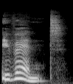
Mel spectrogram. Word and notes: event: British English

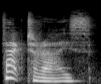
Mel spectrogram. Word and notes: factorize: British English

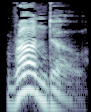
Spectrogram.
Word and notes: rondeau: British English

